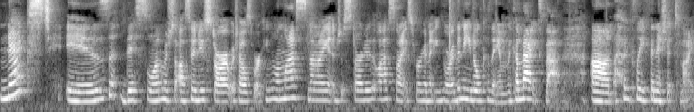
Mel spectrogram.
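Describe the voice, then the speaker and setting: A woman with a fairly high voice talks at a fairly quick pace in a Southern US accent, with fairly even intonation and hardly any pauses. Room echo is audible, and background noise is noticeable. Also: big swings in loudness. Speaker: cross-stitch vlogger. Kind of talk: casual show-and-tell vlog. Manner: fast.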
